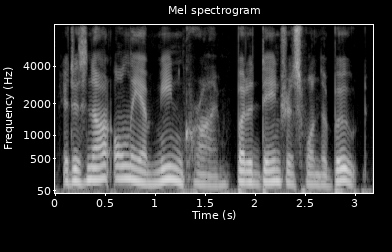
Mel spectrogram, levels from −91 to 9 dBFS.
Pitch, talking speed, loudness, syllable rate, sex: 150 Hz, 245 wpm, -16 LUFS, 6.3 syllables/s, female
